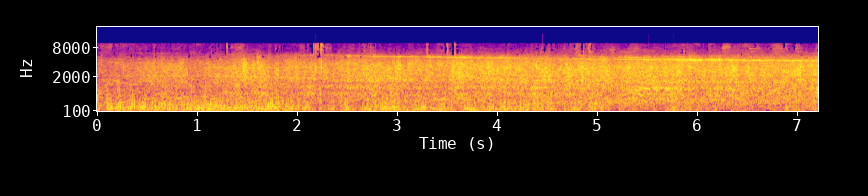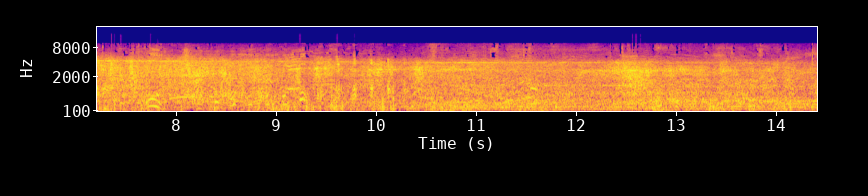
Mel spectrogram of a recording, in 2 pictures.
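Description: Jet engines roar loudly overhead.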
